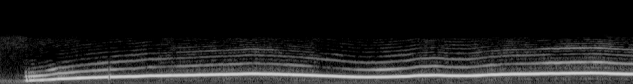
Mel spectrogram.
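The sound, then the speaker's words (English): A wailing emergency siren of the kind used by police, fire or ambulance vehicles starts abruptly, climbs in pitch, then holds a loud, steady tone that slowly wavers up and down, with no voices. “the sound of a distant, approaching, and receding siren. Squad car, the police, the fire department”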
